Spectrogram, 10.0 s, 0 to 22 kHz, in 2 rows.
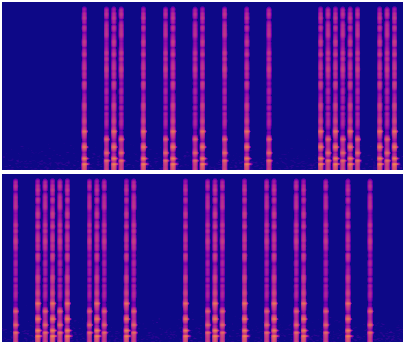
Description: Morse code, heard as a telegraph sounder, machine-sent, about 13 wpm. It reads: NOT SAFE NOT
